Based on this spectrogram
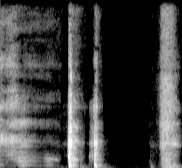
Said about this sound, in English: Hold on. I'm going to start coughing again because I can't laugh without coughing.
